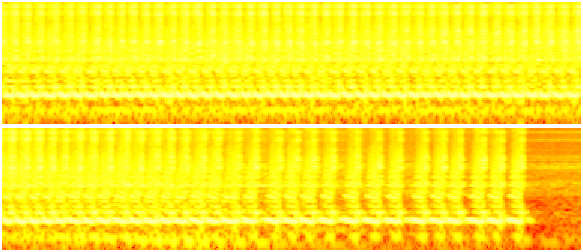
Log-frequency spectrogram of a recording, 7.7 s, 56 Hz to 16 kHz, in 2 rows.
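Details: Ford Mondeo 2.5 V6 running: a steady droning hum with a quick regular ticking, about four beats a second, until the engine cuts off. The source of this abnormal engine noise is unknown.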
